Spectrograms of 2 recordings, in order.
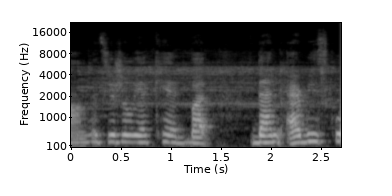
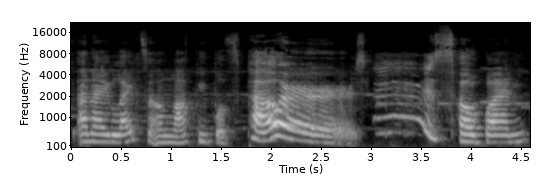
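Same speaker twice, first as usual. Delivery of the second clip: excited genie boast; 8 dB louder, slower than usual. Pretend.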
